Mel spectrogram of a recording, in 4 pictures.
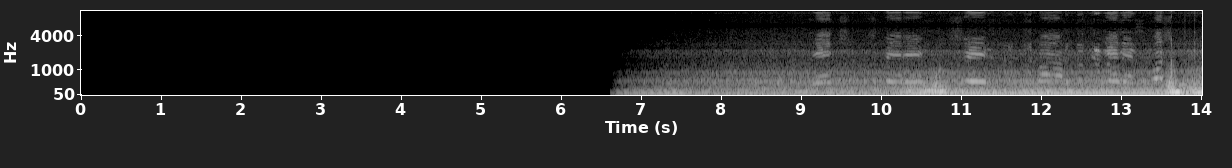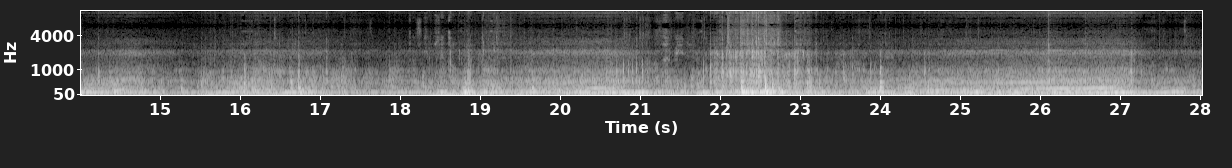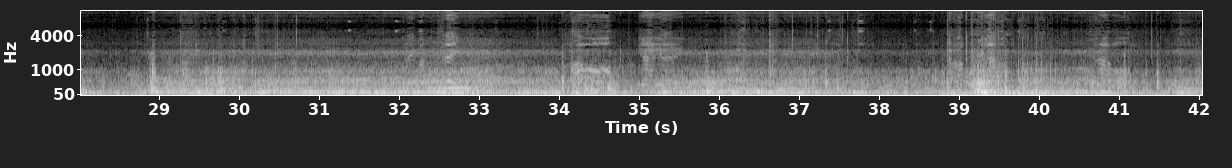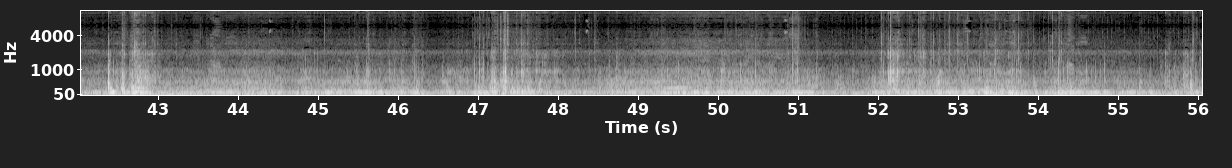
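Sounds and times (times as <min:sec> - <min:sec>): car engine revving: 0:06.7 - 0:56.0
suspension knocks over bumps: 0:15.0 - 0:35.0, 0:35.7 - 0:56.0.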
